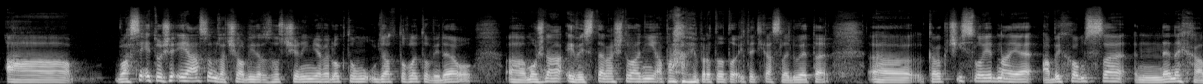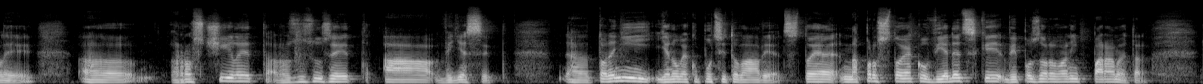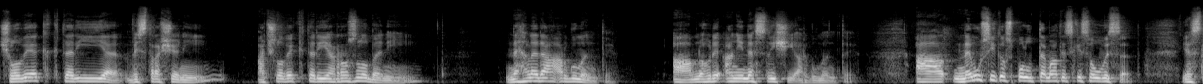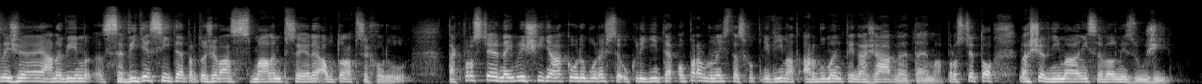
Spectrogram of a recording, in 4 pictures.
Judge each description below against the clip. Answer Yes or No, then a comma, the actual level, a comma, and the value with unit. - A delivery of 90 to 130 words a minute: No, average, 140 wpm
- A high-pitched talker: No, low, 130 Hz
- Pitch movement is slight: No, average, 4.0 semitones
